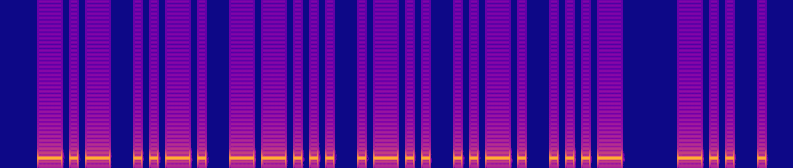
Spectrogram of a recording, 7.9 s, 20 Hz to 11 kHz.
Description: Morse code, heard as a keyed tone, about 15 wpm, 700 Hz. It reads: KF7LFV DE
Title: USA Callsign DE Callsign 15wpm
